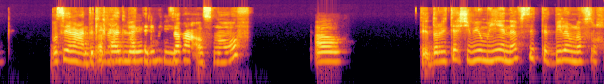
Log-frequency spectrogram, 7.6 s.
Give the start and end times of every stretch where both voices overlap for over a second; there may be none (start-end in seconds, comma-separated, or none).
1.1-2.3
